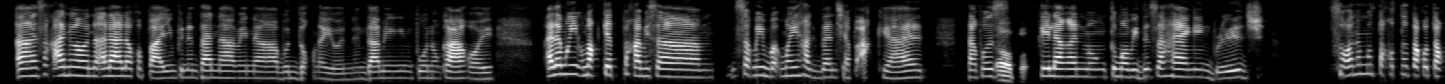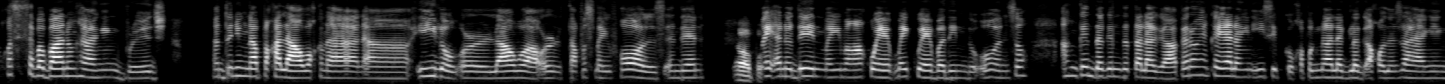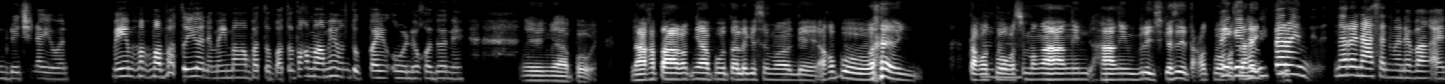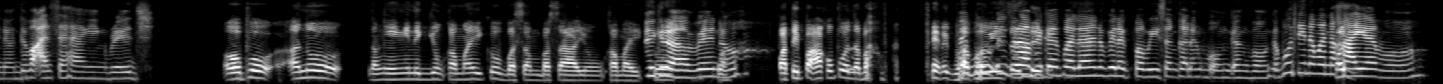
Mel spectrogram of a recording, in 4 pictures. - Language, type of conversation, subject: Filipino, unstructured, Ano ang nararamdaman mo kapag pinipilit kang sumama sa pakikipagsapalarang ayaw mo?
- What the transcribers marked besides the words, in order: in English: "falls and then"; chuckle; chuckle; laughing while speaking: "nababa pinagpapawisan din"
